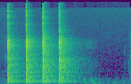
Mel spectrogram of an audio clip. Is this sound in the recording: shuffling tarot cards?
no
